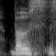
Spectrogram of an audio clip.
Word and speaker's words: Bostock: So for the listener, it's Bostock. So we'll call it Bostock decision.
